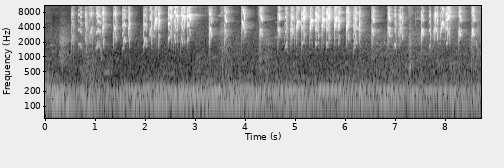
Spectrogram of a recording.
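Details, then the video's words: Sunda whistling thrush in rough chattering 'ngriwik kasar' style, played as a lure to provoke caged birds into singing: dense bursts of sharp, scratchy high notes in rapid clusters with brief pauses, over a steady low hum. "pancingan jernih suara sogon ngriwik kasar"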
